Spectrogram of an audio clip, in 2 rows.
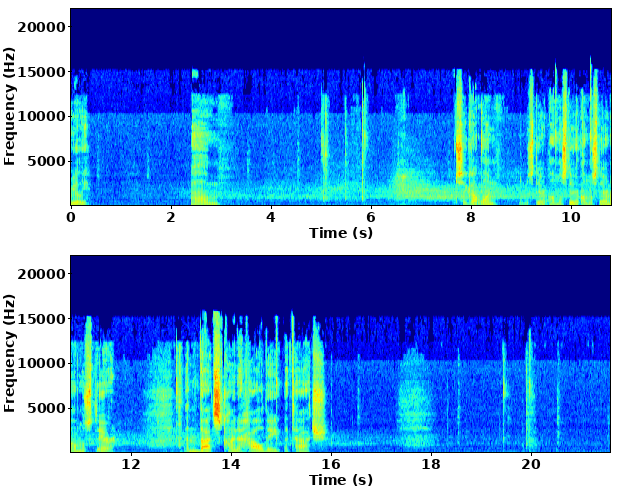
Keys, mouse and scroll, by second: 5.6-7.6 scroll down 3, 5.9 middle click, 9.7 middle click, 10.4 middle click, 13.2-14.6 scroll up 3, 13.5 middle click, 14.6-15.5 scroll up 2, 14.9 middle click, 19.6-20.0 scroll down 2, 20.0 middle click.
